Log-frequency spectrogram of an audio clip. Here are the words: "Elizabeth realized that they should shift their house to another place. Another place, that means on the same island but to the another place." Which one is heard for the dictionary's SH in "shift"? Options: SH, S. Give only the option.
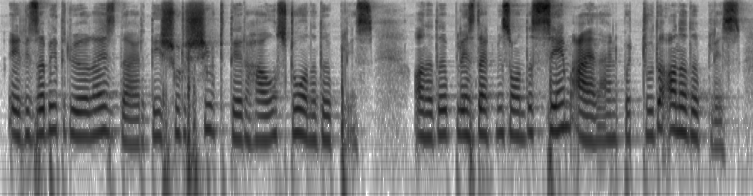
SH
